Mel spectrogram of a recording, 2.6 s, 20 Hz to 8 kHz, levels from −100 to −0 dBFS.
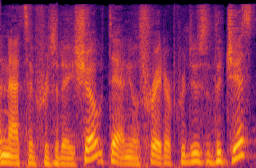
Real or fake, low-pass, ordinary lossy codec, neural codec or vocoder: fake; 7.2 kHz; AAC, 32 kbps; codec, 16 kHz, 0.5 kbps, X-Codec, HuBERT features, trained on LibriSpeech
